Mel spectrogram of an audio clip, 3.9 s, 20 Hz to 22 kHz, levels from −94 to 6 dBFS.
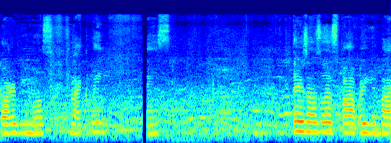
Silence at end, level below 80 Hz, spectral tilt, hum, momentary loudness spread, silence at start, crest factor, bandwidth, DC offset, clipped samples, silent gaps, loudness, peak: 0 s; -70 dBFS; -5 dB/octave; none; 15 LU; 0 s; 18 dB; 15.5 kHz; under 0.1%; under 0.1%; none; -28 LUFS; -10 dBFS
